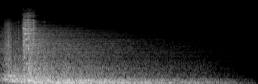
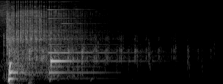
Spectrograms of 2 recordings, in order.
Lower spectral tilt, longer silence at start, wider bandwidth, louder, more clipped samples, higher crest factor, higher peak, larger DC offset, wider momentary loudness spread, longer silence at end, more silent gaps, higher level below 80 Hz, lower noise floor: first, -5.5 dB/octave vs -2 dB/octave; about the same, 0 s vs 0 s; second, 12 kHz vs over 20 kHz; first, -18 LUFS vs -27 LUFS; neither; second, 18 dB vs 26 dB; first, 0 dBFS vs -6 dBFS; neither; about the same, 20 LU vs 22 LU; second, 0.3 s vs 0.85 s; neither; first, -26 dBFS vs -64 dBFS; second, -42 dBFS vs -63 dBFS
